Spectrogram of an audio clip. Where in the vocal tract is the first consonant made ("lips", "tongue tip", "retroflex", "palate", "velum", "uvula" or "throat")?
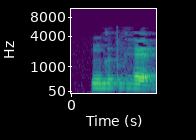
velum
